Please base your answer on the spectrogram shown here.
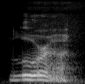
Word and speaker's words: Lura: make sure it's right it's spelled l-u-r-a and it's pronounced Laura it's so neat thank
